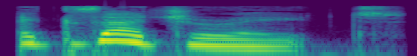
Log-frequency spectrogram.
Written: exaggerate

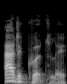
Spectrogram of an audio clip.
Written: adequately

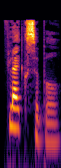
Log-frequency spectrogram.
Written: flexible

